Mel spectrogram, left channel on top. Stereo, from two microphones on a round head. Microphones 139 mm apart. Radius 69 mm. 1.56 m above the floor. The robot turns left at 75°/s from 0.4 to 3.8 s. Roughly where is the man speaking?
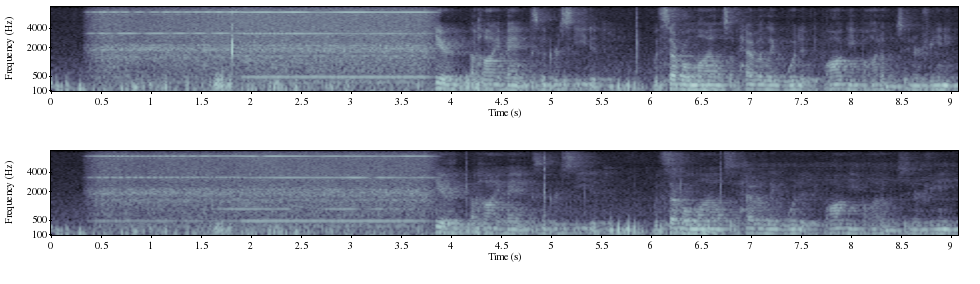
Left.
